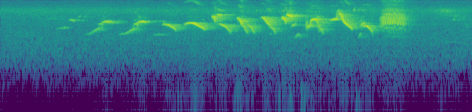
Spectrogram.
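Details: Wild yellow-bellied seedeater singing strongly in nature, a stream flowing among rocks behind: a fast, firm phrase of clear, high, well-marked slurred notes, about a dozen in under three seconds, ending on a buzzy note, over soft water hiss.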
